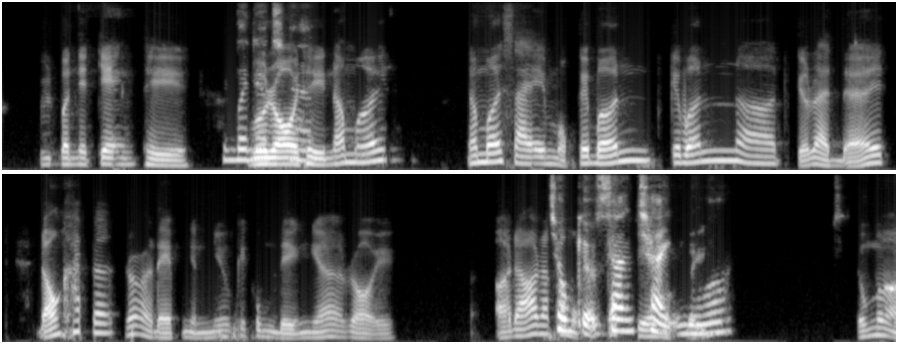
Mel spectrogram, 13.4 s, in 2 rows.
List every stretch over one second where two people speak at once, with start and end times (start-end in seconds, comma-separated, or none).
10.8-12.1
